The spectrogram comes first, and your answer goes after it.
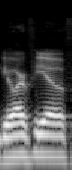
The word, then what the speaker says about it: Bjorvio: you can call me Borio for short um and it Rhymes you know brvo you know it Rhymes if you don't get it you're just saying it wrong um anyway uh something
